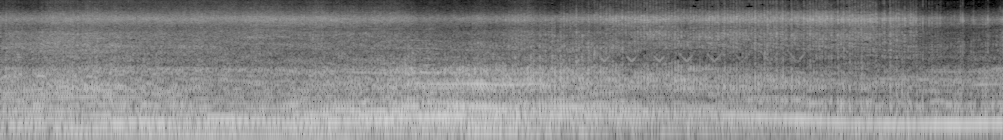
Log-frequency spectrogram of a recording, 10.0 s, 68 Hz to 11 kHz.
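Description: Off-road 4x4 race buggies' engines running hard under load as they plough through deep mud, the engine note swelling and loudest about halfway through.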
